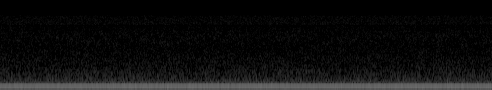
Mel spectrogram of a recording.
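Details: Continuous hiss and static over a strong low electrical hum, with no other sounds.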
